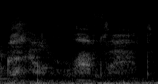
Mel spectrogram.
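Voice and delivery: whispered, drawn-in gush; hushed adoration. Real, not acted. Fan gushing over a favorite TV scene, hushed adoration. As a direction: say it almost without voice.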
